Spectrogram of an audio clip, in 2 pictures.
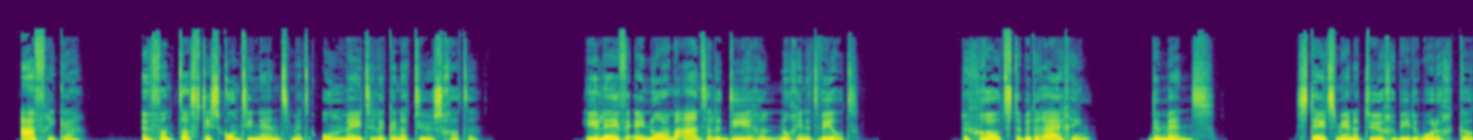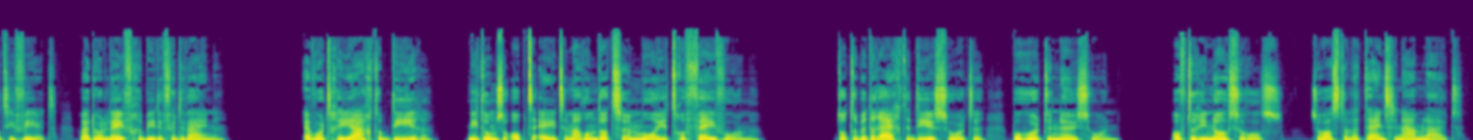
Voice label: Dutch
